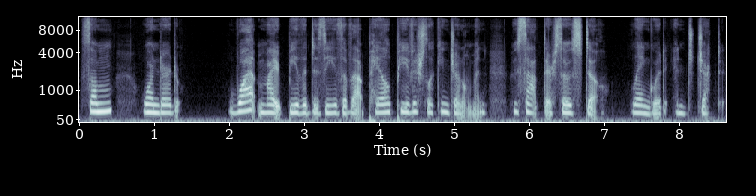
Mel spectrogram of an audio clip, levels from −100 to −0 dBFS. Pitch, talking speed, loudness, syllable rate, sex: 220 Hz, 145 wpm, -21 LUFS, 5.0 syllables/s, female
